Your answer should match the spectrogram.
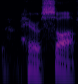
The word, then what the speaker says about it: Herreshoff: The Herreshoff Herreshoff is how the locals pronounce it.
